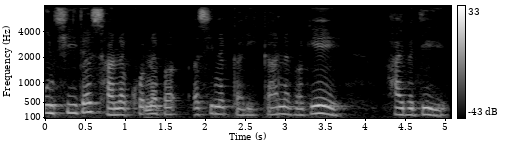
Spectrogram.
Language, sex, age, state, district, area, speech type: Manipuri, female, 60+, Manipur, Bishnupur, rural, spontaneous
